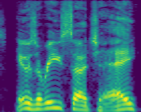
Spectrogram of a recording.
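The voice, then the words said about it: Weak put-on Canadian accent. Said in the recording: “That's all I got from my Canadian accent. I should work on it.”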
